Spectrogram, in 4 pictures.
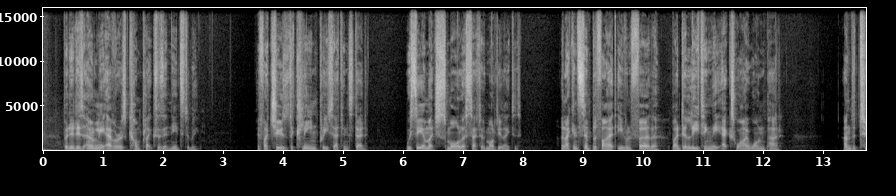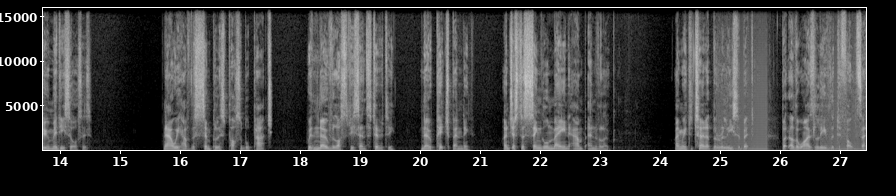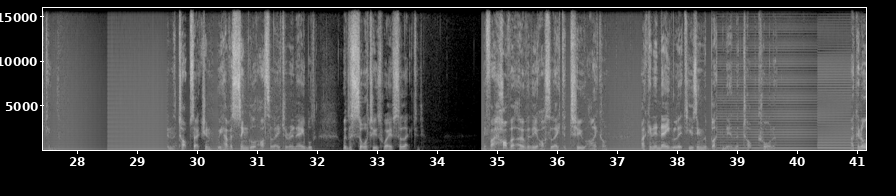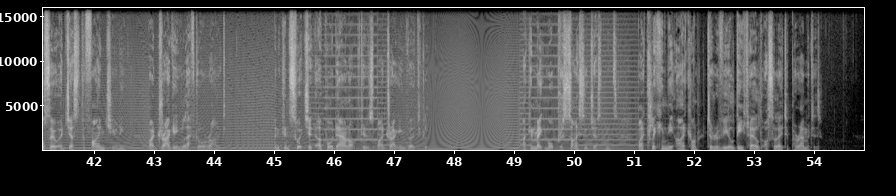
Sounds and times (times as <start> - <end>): Speech: 0.3 - 2.7, 3.6 - 5.4, 6.1 - 8.0, 8.6 - 12.4, 13.3 - 14.6, 15.7 - 23.2, 24.2 - 27.8, 29.4 - 33.8, 34.8 - 39.9, 40.7 - 47.6, 49.1 - 54.2.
